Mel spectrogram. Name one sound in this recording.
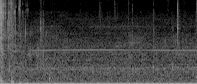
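Footsteps crunch quickly over grass and gravel.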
